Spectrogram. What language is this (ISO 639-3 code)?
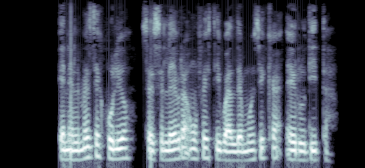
spa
